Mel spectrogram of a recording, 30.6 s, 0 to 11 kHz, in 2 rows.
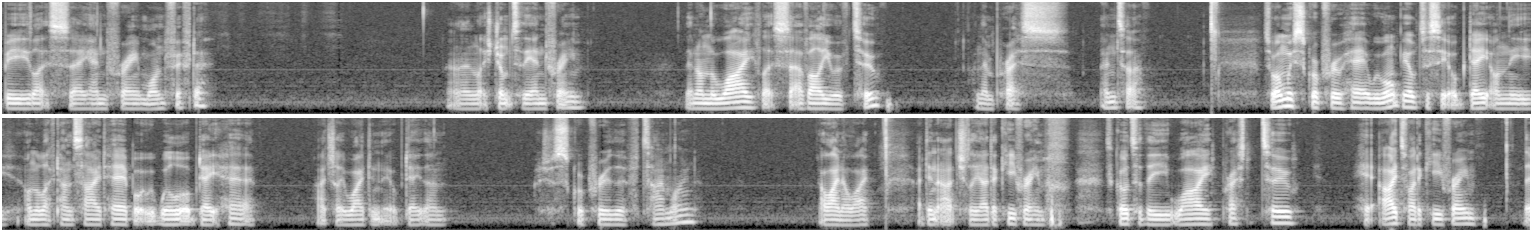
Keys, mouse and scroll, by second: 0.6-2.5 drag, 5.8-9.3 drag, 13.1-14.9 drag, 17.9 Left, 19.2 Left, 19.6 Left, 21.2-22.8 drag, 23.6-28.1 drag.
